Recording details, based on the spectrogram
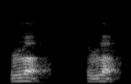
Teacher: I'm bending my tongue a bit more, especially the lateral positions.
